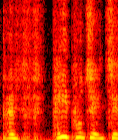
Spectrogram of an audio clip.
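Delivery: usual speaking voice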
